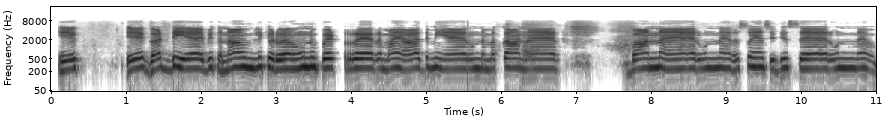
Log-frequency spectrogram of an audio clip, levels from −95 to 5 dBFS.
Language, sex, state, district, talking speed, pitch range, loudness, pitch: Rajasthani, female, Rajasthan, Churu, 150 wpm, 235-255 Hz, -14 LUFS, 245 Hz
